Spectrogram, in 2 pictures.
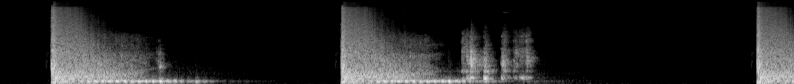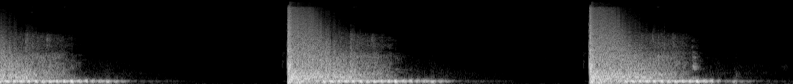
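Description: Five loud, close semi-automatic shots from an M16A1 rifle loaded with Turkish ammunition, spaced a few seconds apart, each a sharp crack followed by a long decaying echo, with no talking.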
